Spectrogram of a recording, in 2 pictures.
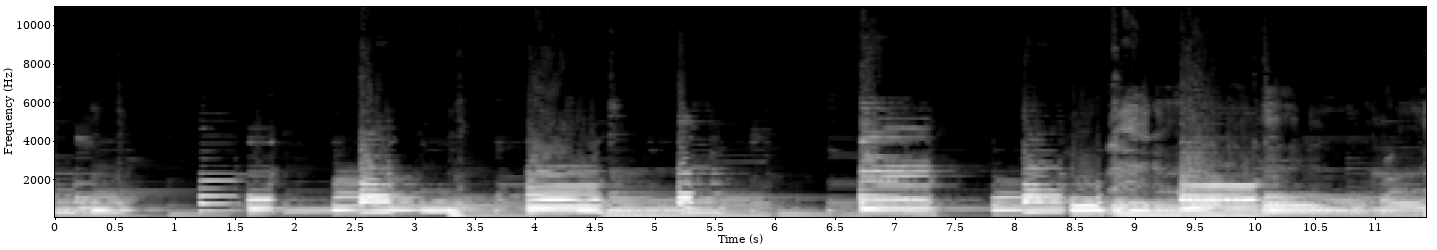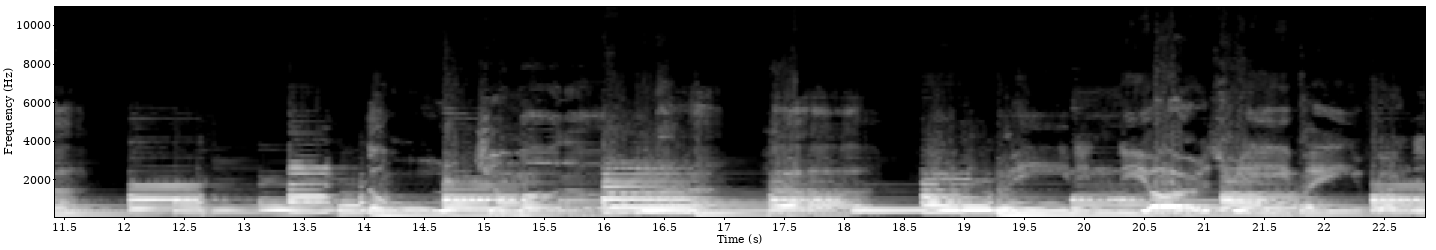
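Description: Instrumental passage of a song: acoustic guitar playing a run of plucked and strummed notes, with a wavering melody line in the second half.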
